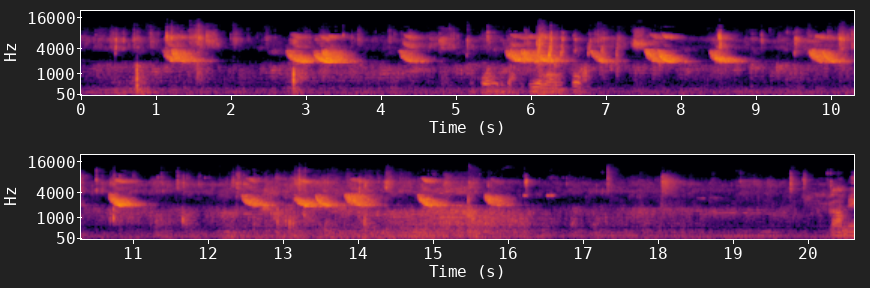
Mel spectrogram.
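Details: Injured baby monkey Duke, mother Duchess anxious nearby, keeps up a steady string of shrill falling cries, roughly one every second, with faint human voices in the background.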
